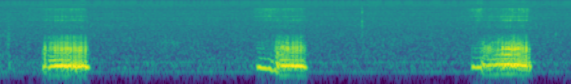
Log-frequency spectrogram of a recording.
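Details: Napping Boston Terrier Ziggie snores in three even, raspy bursts spaced about every three seconds, each carrying a low humming tone, with quiet stillness in between.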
